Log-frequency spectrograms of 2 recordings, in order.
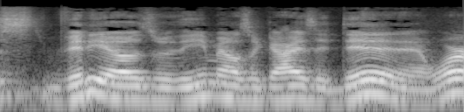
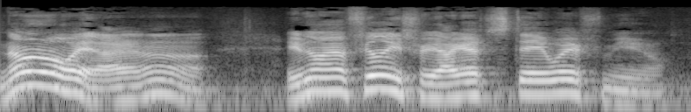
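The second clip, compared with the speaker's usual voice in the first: higher, louder imitation of backing off in alarm; imitated flustered protest, pitched up; mock flustered backpedal; 4 semitones higher, 5 dB louder, faster than usual. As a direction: act out a hasty change of mind. Voices her sobered-up backpedal.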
